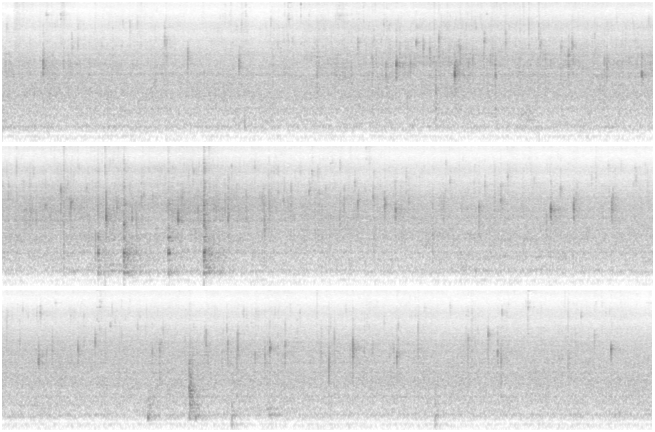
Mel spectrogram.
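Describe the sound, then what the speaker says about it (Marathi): Garlic fries in a pan for a home-style Maharashtrian pithla and thecha. A steady close sizzle crackles throughout with scattered pops and light stirring scrapes, and no one speaks. "लसूण टाकूया।"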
